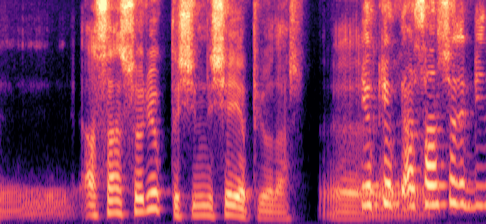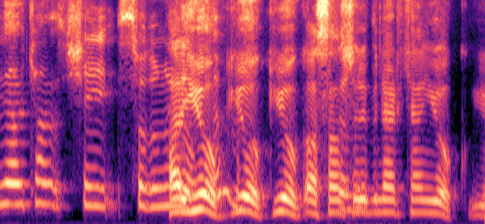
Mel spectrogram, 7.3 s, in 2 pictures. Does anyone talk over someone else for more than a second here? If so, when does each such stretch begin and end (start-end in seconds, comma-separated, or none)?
none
